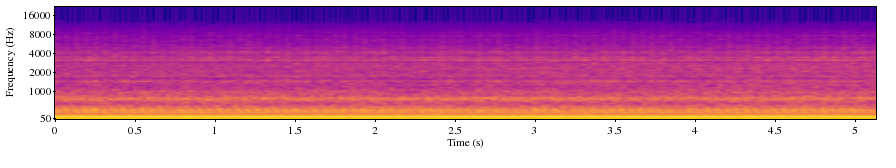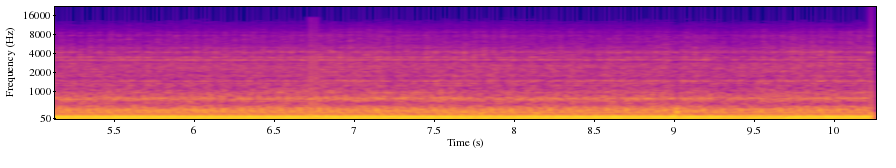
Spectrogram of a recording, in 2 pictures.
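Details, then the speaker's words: Cummins diesel truck idling after cold start at -5 with grid heaters plugged in; even, steady idle with constant low throb, no misses or knocks; normal cold idle. "Started up pretty easy there. I don't think I really need to test starting with the grid heaters anymore, because it started fine even at like -10, -16,"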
